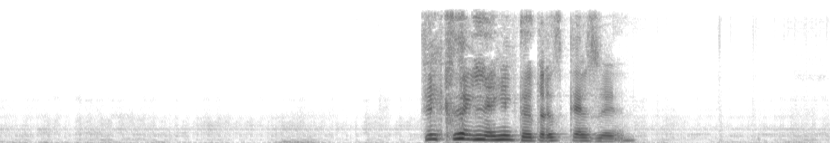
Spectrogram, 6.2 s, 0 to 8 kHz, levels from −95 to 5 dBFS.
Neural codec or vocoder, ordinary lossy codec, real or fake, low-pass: codec, 16 kHz in and 24 kHz out, 0.6 kbps, FireRedTTS-2 codec; none; fake; 7.2 kHz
